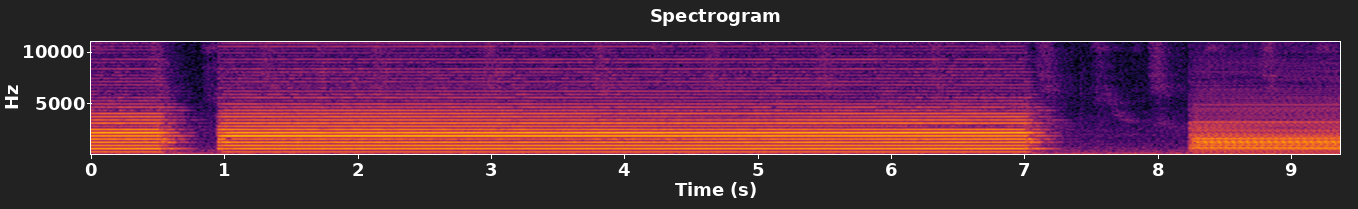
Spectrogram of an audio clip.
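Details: Loud, steady buzzing drone with short pauses, then a shift to a different pitch; normal MRI scanner operation.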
